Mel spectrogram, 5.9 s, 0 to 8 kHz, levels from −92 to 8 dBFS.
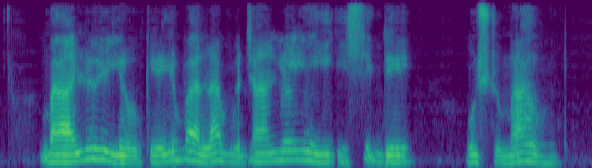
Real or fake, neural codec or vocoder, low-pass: fake; codec, 24 kHz, 1.5 kbps, HILCodec; 7.2 kHz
